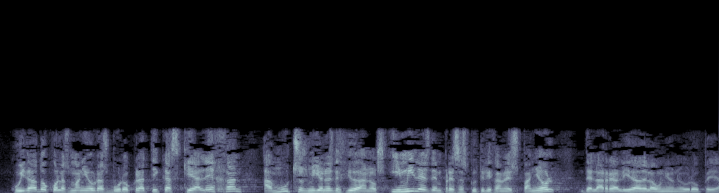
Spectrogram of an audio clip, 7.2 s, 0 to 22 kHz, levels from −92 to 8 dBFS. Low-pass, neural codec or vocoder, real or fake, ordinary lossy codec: 7.2 kHz; none; real; none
